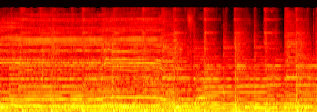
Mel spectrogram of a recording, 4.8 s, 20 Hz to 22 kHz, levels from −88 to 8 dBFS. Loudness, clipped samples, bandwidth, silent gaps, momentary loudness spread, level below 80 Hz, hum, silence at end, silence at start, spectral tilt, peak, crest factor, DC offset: -17 LUFS; under 0.1%; 16.5 kHz; none; 4 LU; -24 dBFS; none; 0 s; 0 s; -5.5 dB/octave; -4 dBFS; 12 dB; under 0.1%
